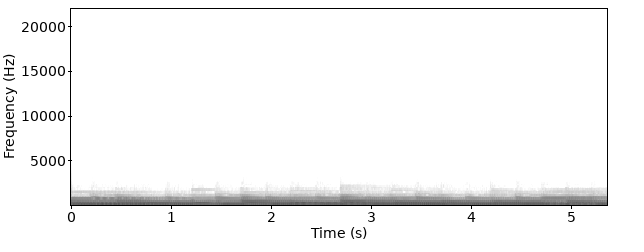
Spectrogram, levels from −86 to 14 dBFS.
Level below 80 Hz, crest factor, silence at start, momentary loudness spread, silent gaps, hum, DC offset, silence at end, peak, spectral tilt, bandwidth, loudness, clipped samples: -58 dBFS; 10 dB; 0 s; 3 LU; none; none; under 0.1%; 0 s; -16 dBFS; -15 dB/octave; 2.1 kHz; -28 LUFS; under 0.1%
